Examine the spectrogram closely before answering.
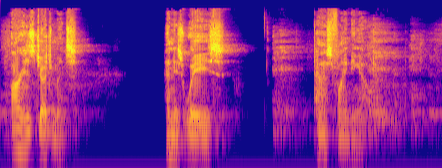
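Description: An elderly man speaks slowly and deliberately through a microphone in a reverberant room.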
